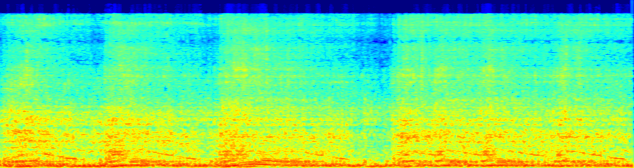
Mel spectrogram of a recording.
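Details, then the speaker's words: Junkyard single-cylinder motorcycle, kick-started (self-starter not working), engine already rebuilt twice by customer: loud running with rough clattering rattle rising and falling with revs; abnormal engine noise, full engine overhaul planned. "हम यहाँ पर kick मारेंगे, ये मैंने लगाई kick, और मैं आपको अब यही दिक्कत, सबसे ज़्यादा दिक्कत में इंजन में है। ये आवाज़ सुनो"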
